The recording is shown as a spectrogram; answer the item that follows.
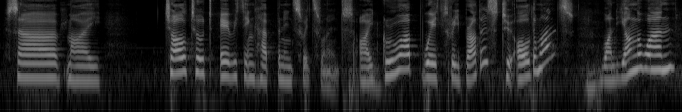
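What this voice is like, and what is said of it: Foreign-accented English. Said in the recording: “what your accent or where your accent derives ... So you think.”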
